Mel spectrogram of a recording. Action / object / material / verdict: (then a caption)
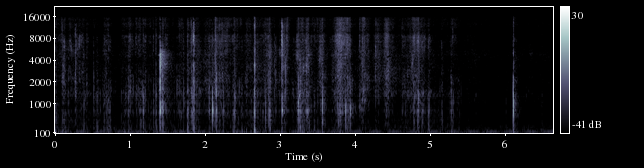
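tap / silicone pop-it toy / silicone / none. Thumbs and fingertips push the hollow bubbles on an orange rectangular silicone pop-it toy, popping them row by row. The result is an irregular series of soft, dull pops and light clicks with brief crinkly textures over a quiet, steady low hum, with a couple of sharper, louder pops standing out.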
